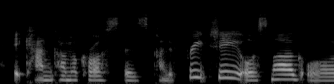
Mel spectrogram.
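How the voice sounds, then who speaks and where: A woman speaks in a British accent. The sound is dry and close with no echo, over a quiet background. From UK. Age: 20s. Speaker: lifestyle vlogger. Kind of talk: personal storytelling to camera.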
